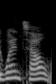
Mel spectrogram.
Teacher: move the T the T sound from the end of went to the front of out so it becomes when out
